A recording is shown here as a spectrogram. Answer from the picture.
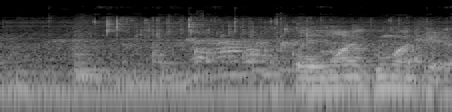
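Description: Liquid pouring from a large jar into a drinking glass as the glass fills.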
